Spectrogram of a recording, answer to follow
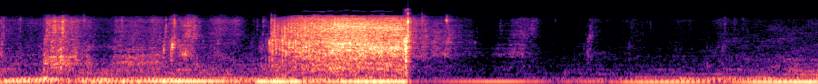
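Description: Electric drill with a glass bit just fitted, triggered once in a short burst of under a second that cuts off suddenly.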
